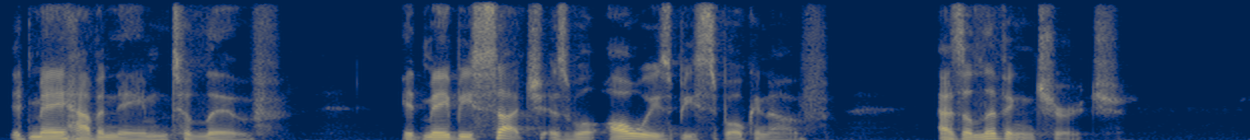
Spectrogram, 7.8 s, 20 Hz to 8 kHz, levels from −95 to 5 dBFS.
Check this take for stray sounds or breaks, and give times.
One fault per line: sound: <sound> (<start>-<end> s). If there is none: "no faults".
no faults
